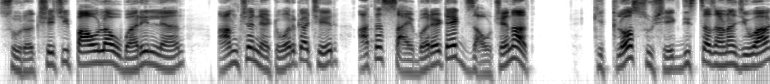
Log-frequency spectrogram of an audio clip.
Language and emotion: Goan Konkani, happy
